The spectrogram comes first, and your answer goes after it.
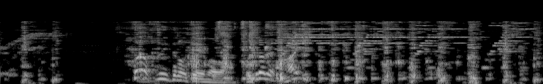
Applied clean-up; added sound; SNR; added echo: classical method Wiener filter.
